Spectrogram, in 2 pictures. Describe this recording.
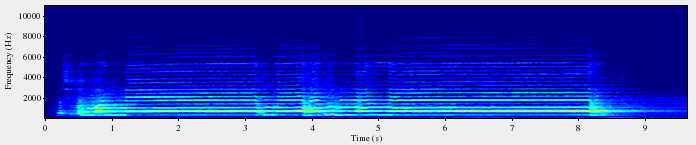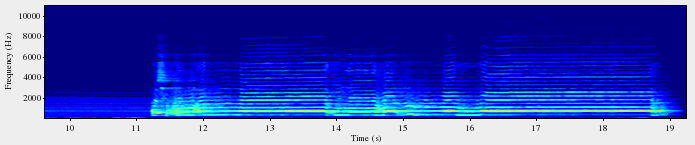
S033 Iman call to prayer Mono
Sound of an Iman call to prayer
Call-to-prayer, Bazaar, Muslim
